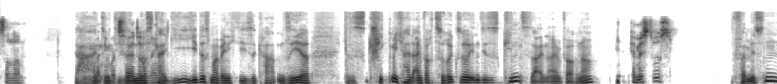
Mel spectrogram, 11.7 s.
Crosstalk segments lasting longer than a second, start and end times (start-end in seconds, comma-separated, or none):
1.3-2.5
